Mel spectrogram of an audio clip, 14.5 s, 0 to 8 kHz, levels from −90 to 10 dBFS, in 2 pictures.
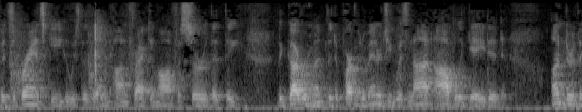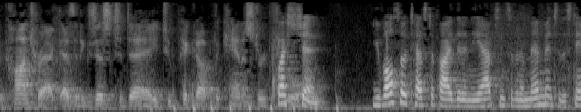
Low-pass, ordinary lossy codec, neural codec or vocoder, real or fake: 7.2 kHz; MP3, 32 kbps; none; real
